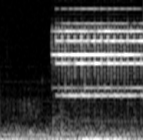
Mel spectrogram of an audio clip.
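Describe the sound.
A telephone rings early in the morning, a bright electronic trill that starts abruptly after a half-second of quiet and holds steady to the end.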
